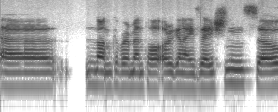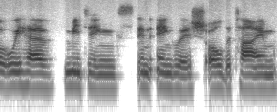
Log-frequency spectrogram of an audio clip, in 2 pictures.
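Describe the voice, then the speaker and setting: A woman in a Polish accent speaks with a fairly low pitch, monotone, flat intonation and very even loudness. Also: moderate pace. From Poland. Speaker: environmental NGO worker. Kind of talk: interview.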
